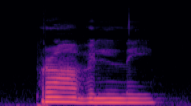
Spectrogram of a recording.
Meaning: correct, right
- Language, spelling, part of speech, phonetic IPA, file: Ukrainian, правильний, adjective, [ˈpraʋelʲnei̯], Uk-правильний.ogg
